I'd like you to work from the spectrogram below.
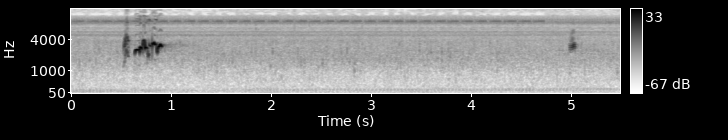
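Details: Sooty-headed bulbul lure call for attracting wild birds: one bright warbled phrase, a short note then rapid chirps, followed by four seconds of near silence and a single faint clipped note at the end.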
